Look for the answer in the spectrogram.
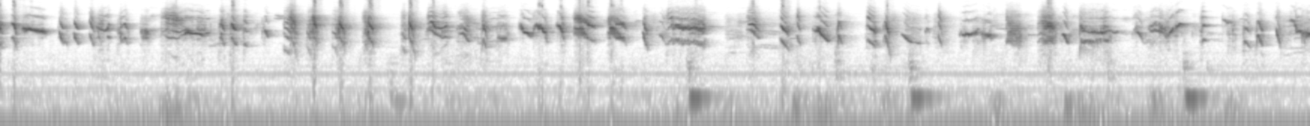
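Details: Common linnet giving its first song: a rapid, varied twittering of high chirps, buzzy notes and short trills run together almost without pause, with a faint low hum and soft low thumps in the background.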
